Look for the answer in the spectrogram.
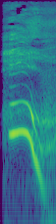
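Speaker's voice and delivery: loud, high breath of relief; big relieved whew. Real, not acted. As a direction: let out all the tension. Relief after anxious scene.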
